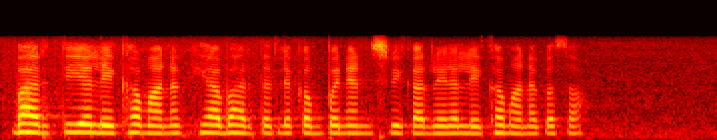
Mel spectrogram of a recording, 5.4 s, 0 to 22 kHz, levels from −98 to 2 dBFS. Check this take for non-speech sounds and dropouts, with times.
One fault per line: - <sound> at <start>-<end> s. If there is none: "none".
none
